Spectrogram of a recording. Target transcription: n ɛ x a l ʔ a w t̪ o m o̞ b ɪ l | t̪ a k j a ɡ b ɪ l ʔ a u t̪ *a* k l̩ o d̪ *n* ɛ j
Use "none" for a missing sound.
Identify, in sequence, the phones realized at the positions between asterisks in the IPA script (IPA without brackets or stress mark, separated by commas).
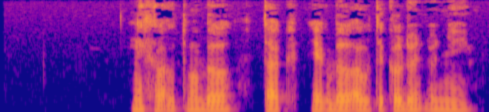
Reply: ɛ, ɲ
